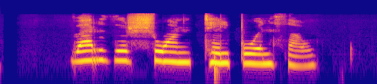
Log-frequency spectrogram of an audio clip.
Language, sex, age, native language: Icelandic, male, 7, Icelandic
